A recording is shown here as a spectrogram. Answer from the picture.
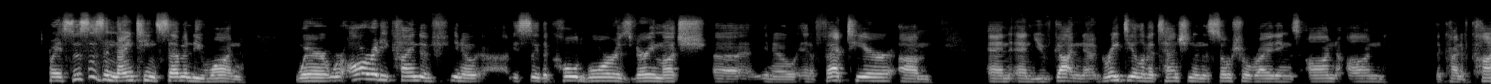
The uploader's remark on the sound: A webinar lecture. As part of a webinar series on Hispanic Theology, presented by the Lumen Christi Institute.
